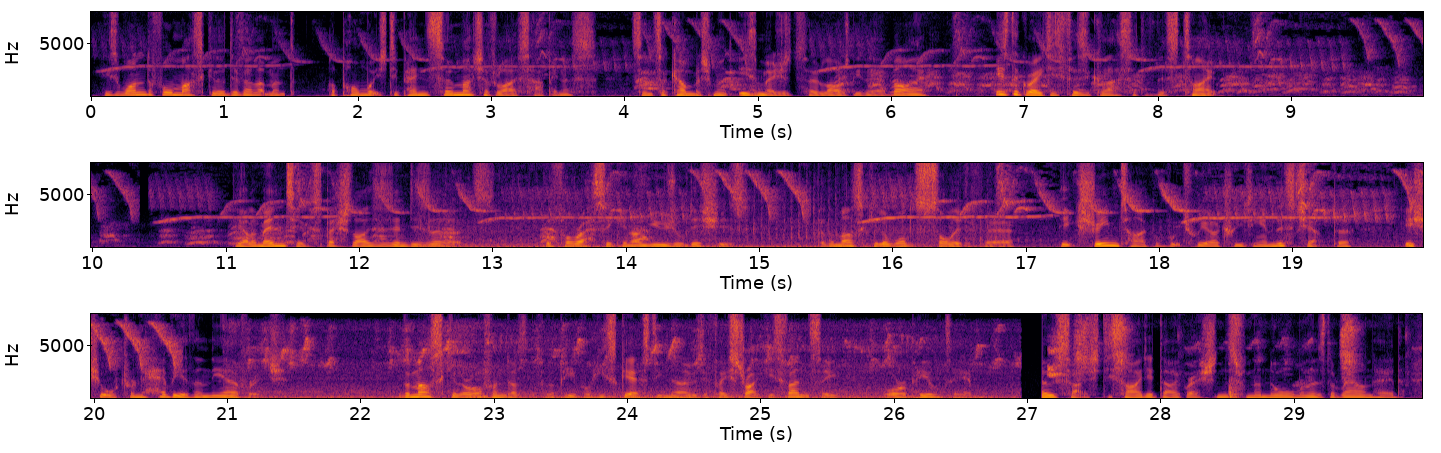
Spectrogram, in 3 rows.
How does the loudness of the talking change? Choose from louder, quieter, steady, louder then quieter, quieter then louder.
steady.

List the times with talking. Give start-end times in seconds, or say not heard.
0.1-8.5, 11.1-21.4, 22.2-29.9.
